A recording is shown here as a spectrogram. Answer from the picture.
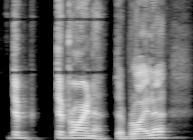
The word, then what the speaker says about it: De Bruyne: Is it De Bruyne? Is that how you pronounce Kevin? – De Bruyne.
